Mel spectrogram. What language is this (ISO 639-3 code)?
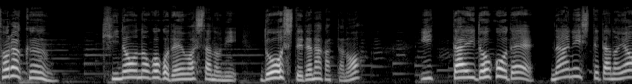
jpn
